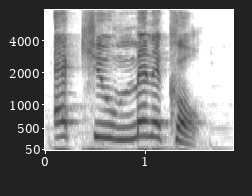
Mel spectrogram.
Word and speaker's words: ecumenical: Yes. E-Q. Excellent. So let's say the entire word. Ecumenical. Good. Last time, ecumenical. Great job.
